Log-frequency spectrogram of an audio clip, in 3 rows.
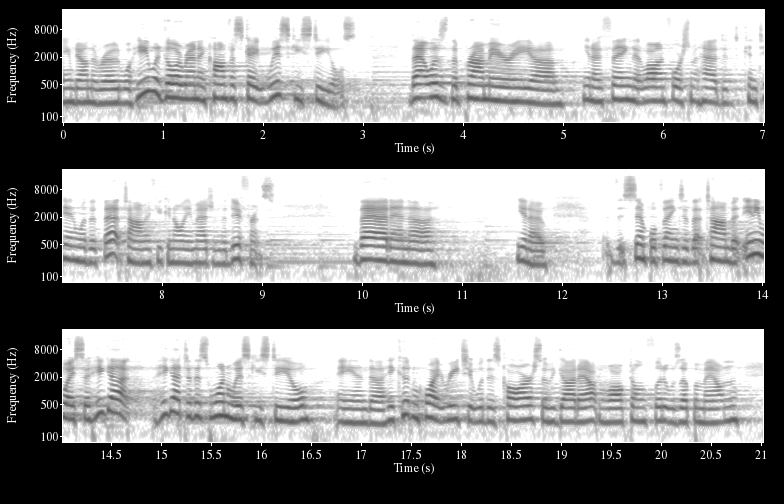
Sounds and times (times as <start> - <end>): Speech: 0.0 - 2.9, 3.5 - 9.1, 10.0 - 10.8, 11.6 - 11.9, 12.5 - 20.8
Music: 0.0 - 21.0.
